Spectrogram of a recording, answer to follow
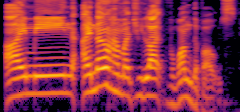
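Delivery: a hint of a young dragon, fumbling; nervous Spike. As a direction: cover it up innocently. Spike voiced.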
